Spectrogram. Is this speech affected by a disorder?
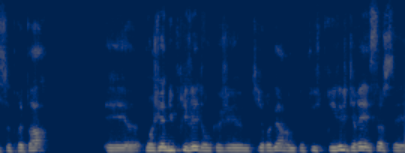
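No.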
